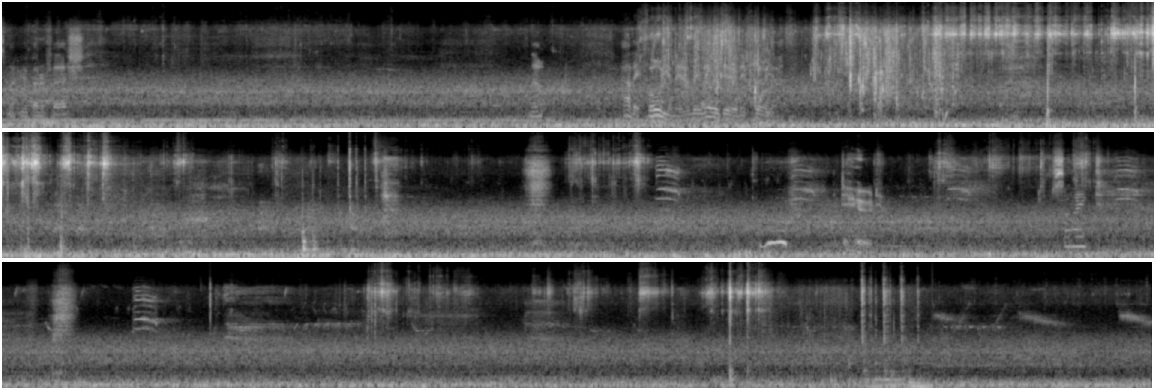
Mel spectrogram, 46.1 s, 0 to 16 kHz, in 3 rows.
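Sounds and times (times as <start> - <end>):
steady low rumble: 0.0 - 32.4
fishing lure rattling and jangling: 8.4 - 20.7, 22.9 - 24.1, 27.7 - 30.0, 35.4 - 43.0
high bird calls: 29.7 - 31.7.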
